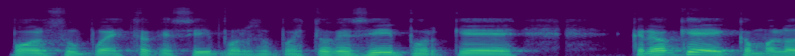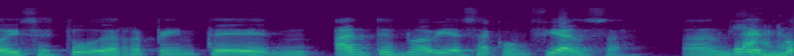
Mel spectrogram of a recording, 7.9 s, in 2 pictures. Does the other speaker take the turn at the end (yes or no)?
no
